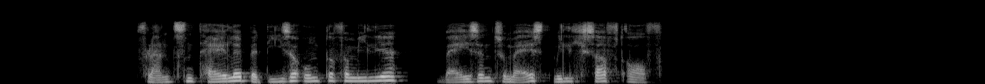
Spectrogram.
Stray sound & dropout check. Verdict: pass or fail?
pass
